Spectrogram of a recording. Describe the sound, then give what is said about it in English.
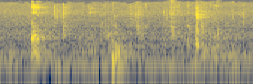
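Someone drinking water, with three soft, wet gulping and swallowing sounds spaced about half a second apart against a quiet background, no talking. “Sorry for drinking water.”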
